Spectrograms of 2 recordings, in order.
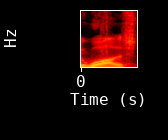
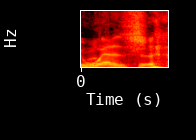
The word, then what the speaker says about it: Walsh: I think I said Walsh there, even though Welsh, we pronounce it Welsh back in Mayo as well.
